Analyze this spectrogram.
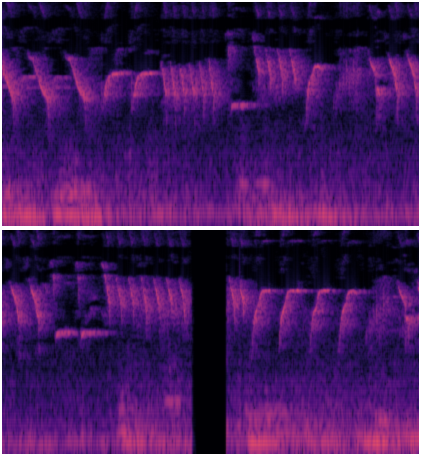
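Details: Canary singing a long, energetic song meant to make other canaries sing along: rapid repeated downward-sweeping notes in fast rolling series, with buzzy trills between, broken by a brief silent gap near the sixth second.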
